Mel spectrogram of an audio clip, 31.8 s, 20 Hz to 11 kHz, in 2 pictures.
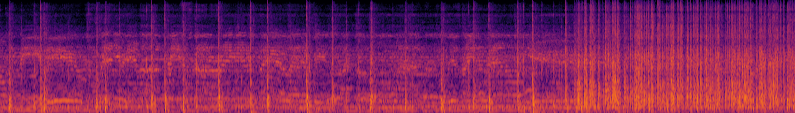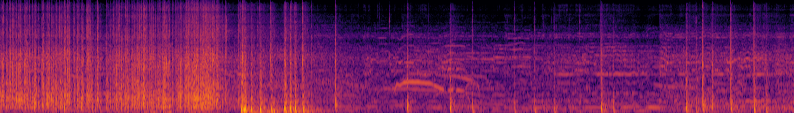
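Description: Aerial fireworks shells bursting over music, with a steady run of bangs. From about 12 to 20 seconds it builds to a dense crackling barrage, a cluster of loud booms follows around 21 seconds, and then the bangs thin out to single reports.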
